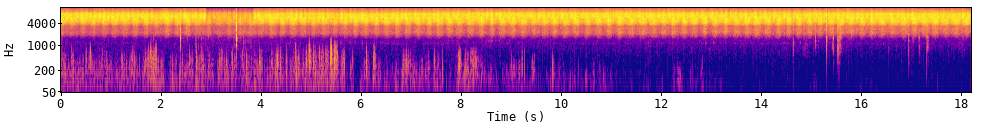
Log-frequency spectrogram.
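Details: Many cicadas sing together on a summer day in the Aude, France; the harsh, continuous buzzing chorus dips briefly near the start, then carries on steadily, with light rustling at first.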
